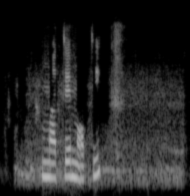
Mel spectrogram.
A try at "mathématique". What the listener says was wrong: Mathématique. Okay, oui, mathé. All right, good.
